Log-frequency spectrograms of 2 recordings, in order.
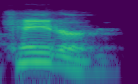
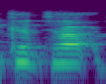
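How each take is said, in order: First: The name sounds like the word 'cater'. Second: The name sounds like the country Qatar. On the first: The speaker calls it right. "I guess it's pronounced Cater" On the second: The speaker calls it wrong. "It's not Qatar, even though it's spelt that way"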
